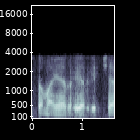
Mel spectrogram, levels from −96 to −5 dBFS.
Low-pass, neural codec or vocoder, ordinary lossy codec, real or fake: 3.6 kHz; none; AAC, 16 kbps; real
